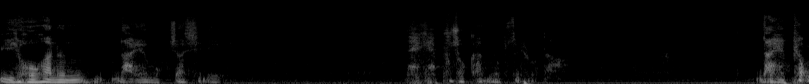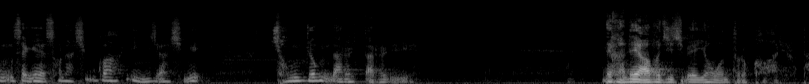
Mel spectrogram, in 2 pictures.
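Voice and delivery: put-on shaky elderly male voice.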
